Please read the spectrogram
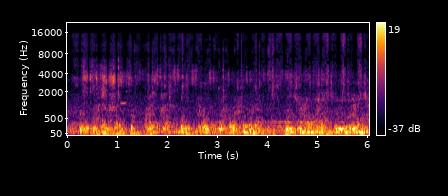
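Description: A hand rubbing a paper poster down onto a metal lamppost: continuous uneven rubbing and scraping of paper against metal.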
